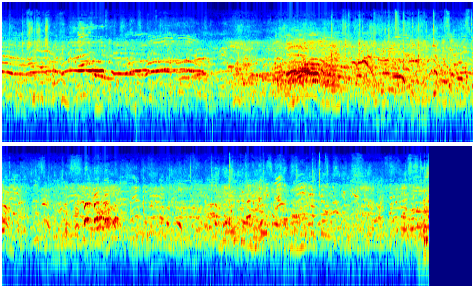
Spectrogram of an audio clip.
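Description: Men shout and cheer across an open outdoor field.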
